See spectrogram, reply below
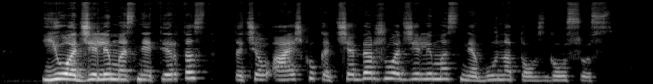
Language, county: Lithuanian, Telšiai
